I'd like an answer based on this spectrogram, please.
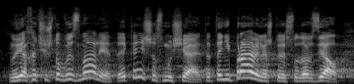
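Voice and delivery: ordinary delivery

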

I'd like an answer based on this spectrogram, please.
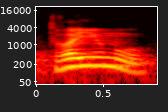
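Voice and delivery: ТВОЕМУ punched out loud, falling at the end; stand-alone emphatic «Твоему»; stressed answer. Shown as a demonstration. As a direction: hit «Твоему» hard as the answer. Key word emphasised after question.

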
